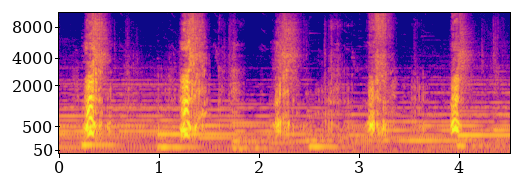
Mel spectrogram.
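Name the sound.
dogs barking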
